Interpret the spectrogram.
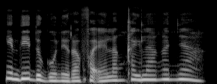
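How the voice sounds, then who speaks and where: A woman's voice: mid-range voice, brisk, mellow, dry recording, clean studio sound, pitched above the performer's own voice, lightly acted. A woman voicing a determined elderly grandmother who speaks firmly and gives orders. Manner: firm, commanding.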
